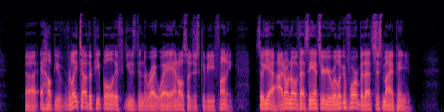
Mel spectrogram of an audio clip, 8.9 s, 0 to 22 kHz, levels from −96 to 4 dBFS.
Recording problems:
none

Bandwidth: 13.5 kHz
